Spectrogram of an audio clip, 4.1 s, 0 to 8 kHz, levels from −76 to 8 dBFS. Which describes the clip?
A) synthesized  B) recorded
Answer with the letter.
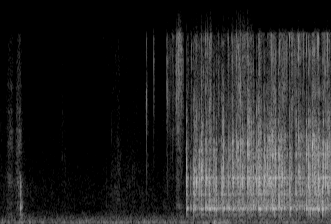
B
